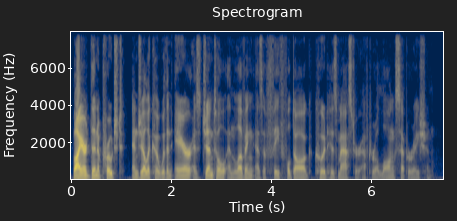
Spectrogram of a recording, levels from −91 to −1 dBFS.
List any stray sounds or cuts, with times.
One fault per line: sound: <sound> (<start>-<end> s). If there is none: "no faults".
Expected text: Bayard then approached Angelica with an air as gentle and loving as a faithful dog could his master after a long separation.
no faults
